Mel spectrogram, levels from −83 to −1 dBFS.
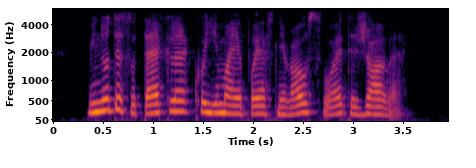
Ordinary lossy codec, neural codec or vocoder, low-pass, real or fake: Opus, 16 kbps; codec, 16 kHz, 4.8 kbps, FACodec; 5.4 kHz; fake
